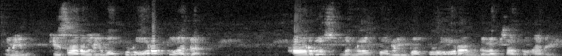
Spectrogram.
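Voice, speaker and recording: A man's voice: high voice, very fast, crowd noise. Chatty man teaching marketing, slightly muffled. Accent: Indonesian. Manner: conversational, asks the audience questions, acts out sales calls. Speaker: digital marketing speaker. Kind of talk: online masterclass lecture.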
